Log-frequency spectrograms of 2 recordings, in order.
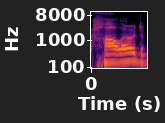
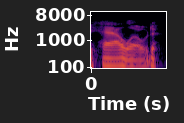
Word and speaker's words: hallowed: what I I mean it's totally legit to pronounce it hollowed but I think that would be more of a British pronunciation since we're Americans we have to say hallowed otherwise how will people know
